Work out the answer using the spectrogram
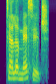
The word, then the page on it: telemessage: Indian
